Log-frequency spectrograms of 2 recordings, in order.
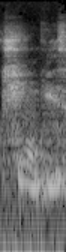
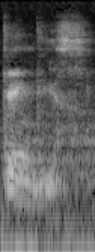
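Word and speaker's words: Chinggis: great car himself chingis his name was actually pronounced chingis and not genis like we taught in schools in the west this is him wow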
